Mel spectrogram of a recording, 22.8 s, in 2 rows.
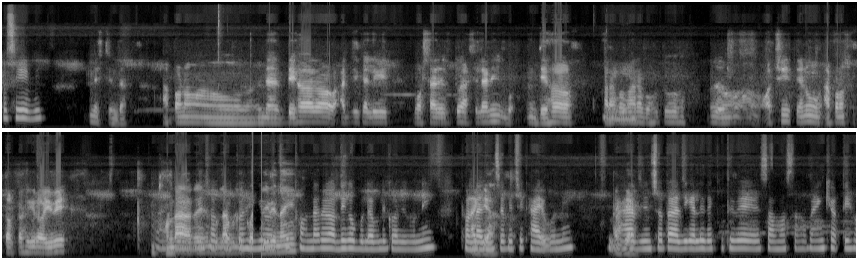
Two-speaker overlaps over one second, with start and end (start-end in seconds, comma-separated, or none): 13.5-15.3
